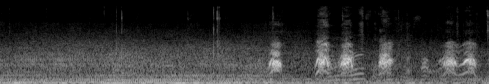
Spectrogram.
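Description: A small dog barks six times in quick succession, short high yaps in two clusters over the last two seconds, after a low steady rumble.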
